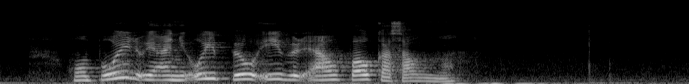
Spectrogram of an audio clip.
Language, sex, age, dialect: Faroese, female, 36-60, Suðurstreymoy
